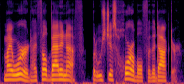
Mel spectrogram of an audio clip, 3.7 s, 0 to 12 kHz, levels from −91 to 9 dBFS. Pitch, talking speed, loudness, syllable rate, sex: 175 Hz, 230 wpm, -16 LUFS, 5.3 syllables/s, female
